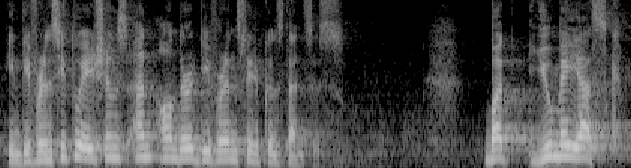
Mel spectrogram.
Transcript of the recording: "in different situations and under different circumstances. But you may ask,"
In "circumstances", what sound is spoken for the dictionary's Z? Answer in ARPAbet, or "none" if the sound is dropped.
S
